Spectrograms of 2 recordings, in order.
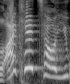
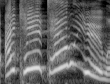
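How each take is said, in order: First: Said in the usual way. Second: Teasing singsong. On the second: Acted. Teasing chat, secretive.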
